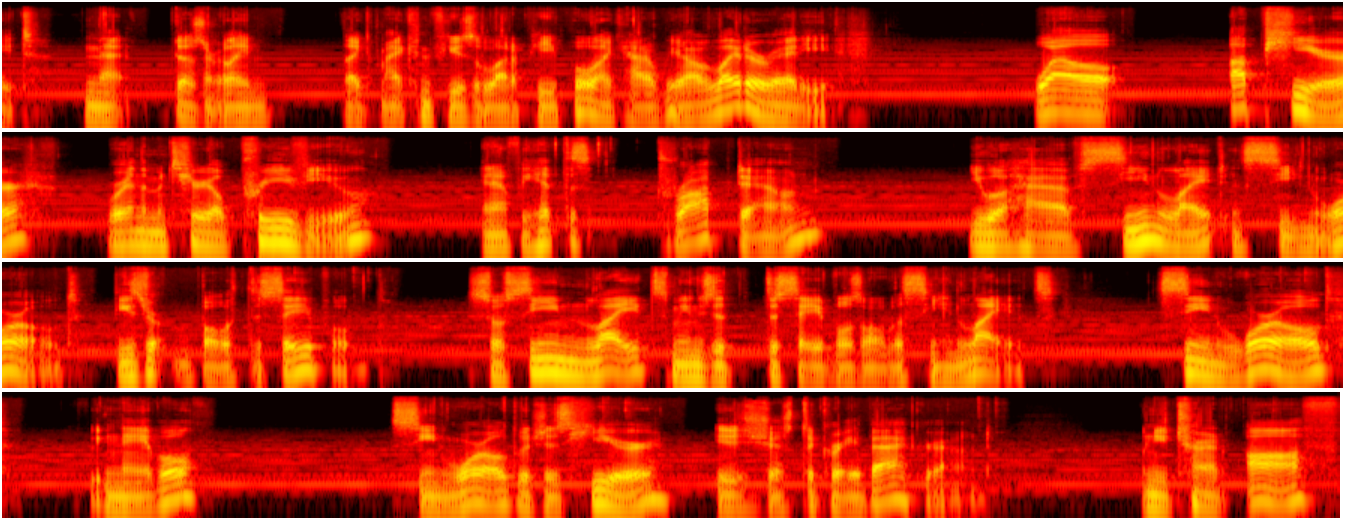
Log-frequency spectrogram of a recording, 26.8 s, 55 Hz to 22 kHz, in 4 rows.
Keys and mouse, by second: 2.8 middle click, 9.8-21.2 drag, 23.0 click, 24.9-26.8 drag.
